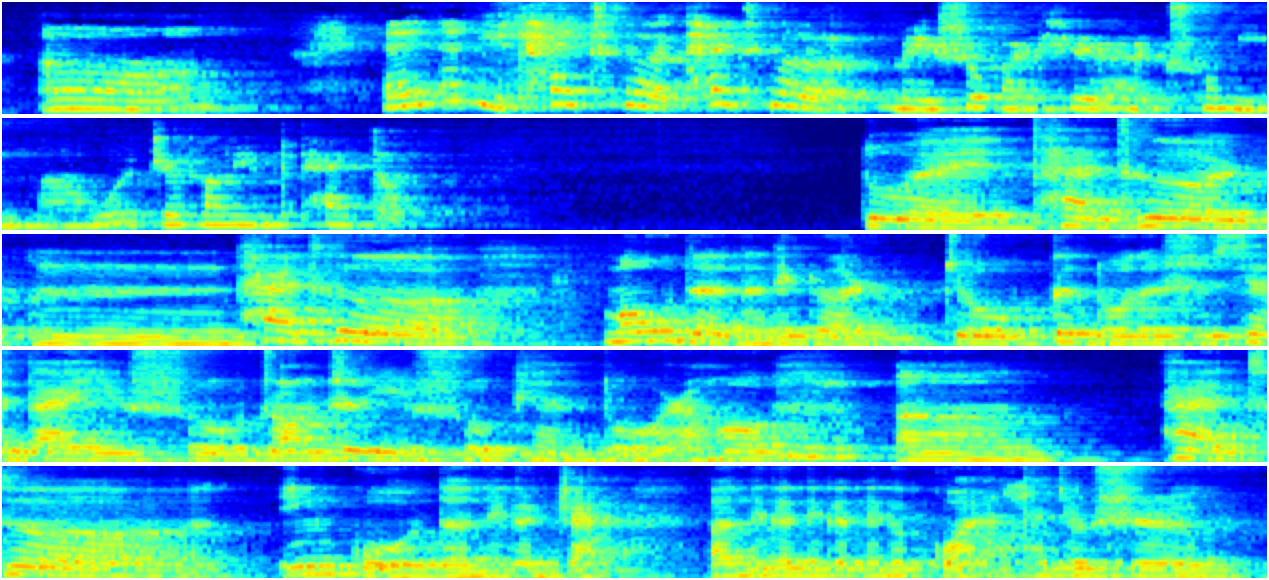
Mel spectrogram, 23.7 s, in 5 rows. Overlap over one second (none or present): none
